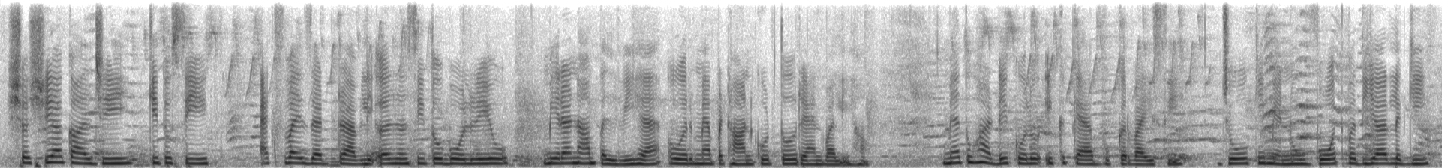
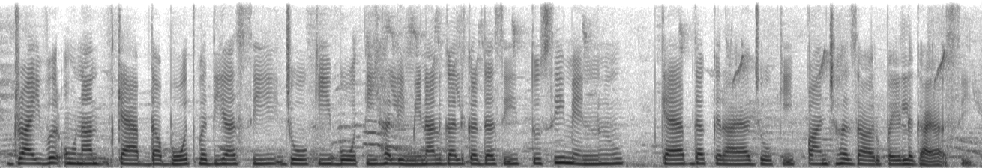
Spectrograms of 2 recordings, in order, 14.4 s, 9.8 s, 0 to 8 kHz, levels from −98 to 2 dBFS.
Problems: none marked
